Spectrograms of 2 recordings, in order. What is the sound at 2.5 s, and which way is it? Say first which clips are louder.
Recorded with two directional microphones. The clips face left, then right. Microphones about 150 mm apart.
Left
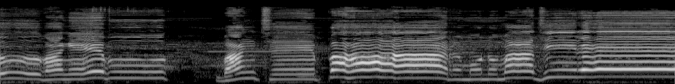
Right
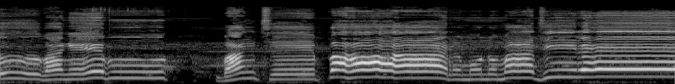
Music: right 3 dB; 25° right (ahead or behind).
